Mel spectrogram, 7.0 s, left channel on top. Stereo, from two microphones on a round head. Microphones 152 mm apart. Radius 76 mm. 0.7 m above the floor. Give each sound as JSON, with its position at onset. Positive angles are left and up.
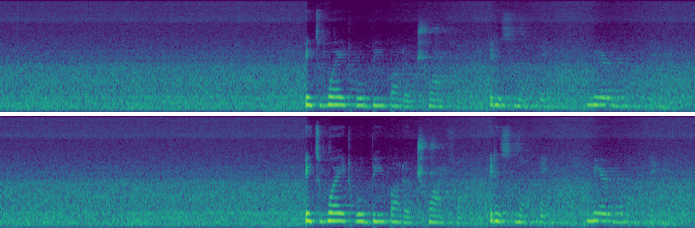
{"t": 3.0, "sound": "a woman speaking", "side_deg": -30, "distance_m": 1.2}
